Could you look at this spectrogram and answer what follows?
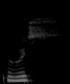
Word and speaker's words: Urus: Yeah, it's not Urus, it's Urus. Found that out on accident because I said it wrong.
